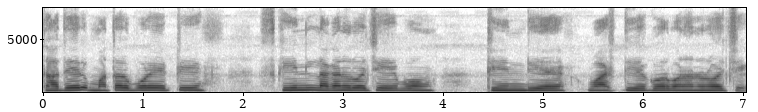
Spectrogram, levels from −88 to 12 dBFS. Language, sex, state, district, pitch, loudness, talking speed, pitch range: Bengali, male, Assam, Hailakandi, 200 Hz, -14 LUFS, 130 wpm, 185-210 Hz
